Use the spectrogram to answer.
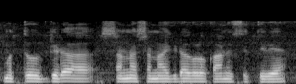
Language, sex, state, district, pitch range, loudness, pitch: Kannada, male, Karnataka, Koppal, 130-140 Hz, -15 LUFS, 135 Hz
